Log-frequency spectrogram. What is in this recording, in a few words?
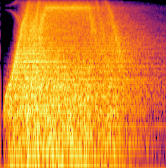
scifi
